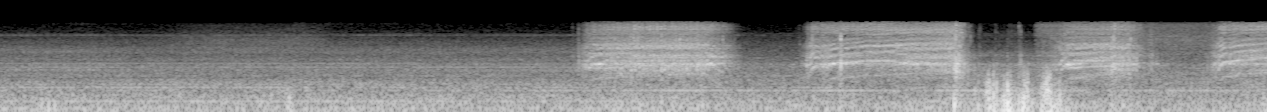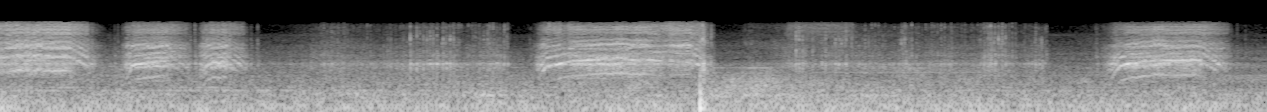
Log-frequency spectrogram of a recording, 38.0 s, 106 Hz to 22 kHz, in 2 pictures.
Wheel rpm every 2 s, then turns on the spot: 0, 0, 0, 0, 70, 70, 130, 60, 70, 130, 80, 30, 20, 60, 120, 20, 20, 20, 90.
14-16 22-26 30-34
